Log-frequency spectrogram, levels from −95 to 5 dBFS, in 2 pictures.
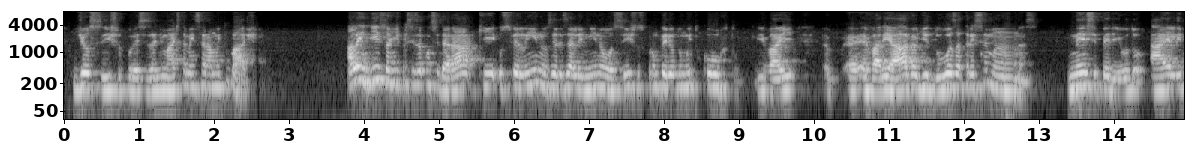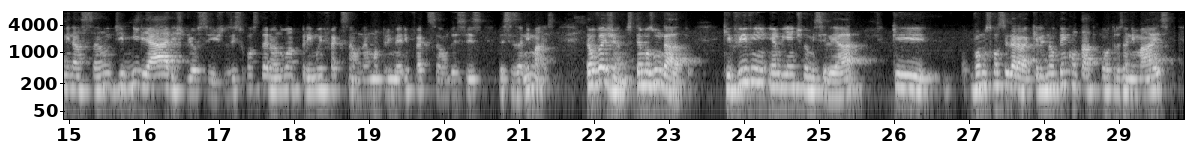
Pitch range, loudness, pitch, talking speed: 140-170 Hz, -18 LUFS, 155 Hz, 155 wpm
